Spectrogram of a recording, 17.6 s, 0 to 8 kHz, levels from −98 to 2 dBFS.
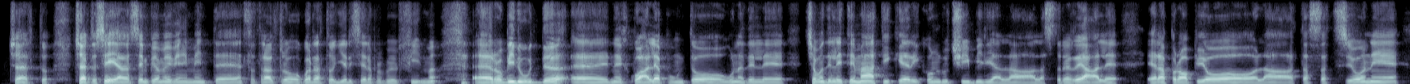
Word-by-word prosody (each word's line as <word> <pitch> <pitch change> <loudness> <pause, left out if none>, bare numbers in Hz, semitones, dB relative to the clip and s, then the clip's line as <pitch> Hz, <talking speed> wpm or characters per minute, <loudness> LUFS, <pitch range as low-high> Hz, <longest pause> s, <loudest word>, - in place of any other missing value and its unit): Certo, - - -1 0.3
certo, - - +5
sì, - - +6
a 95 -1 +5
esempio 100 +2 -1
a - - 0
me 100 +1 0
viene 85 -1 -3
in 85 - -5
mente, 85 -1 -4
non 80 0 -4
so - - -13
tra 95 - -3
l'altro 95 -1 -1
ho 85 -1 -2
guardato 95 0 -2
ieri 90 0 -4
sera 90 +1 -5
proprio 85 -1 -10
il 85 - -8
film, 80 -3 -6 0.4
ehm, 90 +2 +4
Robin 110 +6 +5
Hood, 120 +1 +2
ehm, 90 -2 +1
nel 95 0 -4
quale 95 +2 +4
appunto 90 -2 -1
una 90 -1 -4
delle 85 -2 -4 0.2
diciamo 100 - 0
delle 100 +1 0
tematiche 105 -3 +2
riconducibili 95 -1 -4
alla 80 0 -3
alla 85 0 -6
storia 85 +2 -5
reale, 90 -1 +2 0.3
era 100 +2 +2
proprio 95 -3 +2
la 85 0 -2
tassazione, 100 0 -2
90 Hz, 145 wpm, -23 LUFS, 85-95 Hz, 0.4 s, sì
